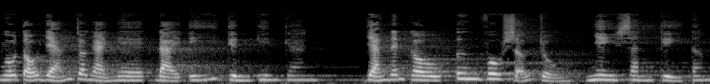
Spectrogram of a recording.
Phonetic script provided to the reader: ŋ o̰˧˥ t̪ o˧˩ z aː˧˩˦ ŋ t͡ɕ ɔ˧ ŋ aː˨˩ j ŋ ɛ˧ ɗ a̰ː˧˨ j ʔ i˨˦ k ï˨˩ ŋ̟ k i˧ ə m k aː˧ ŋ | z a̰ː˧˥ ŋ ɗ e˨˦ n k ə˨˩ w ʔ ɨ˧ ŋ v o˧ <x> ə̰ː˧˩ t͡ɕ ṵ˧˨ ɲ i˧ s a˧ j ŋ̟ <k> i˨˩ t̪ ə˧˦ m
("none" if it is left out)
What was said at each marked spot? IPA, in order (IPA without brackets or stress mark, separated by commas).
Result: s, k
